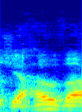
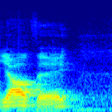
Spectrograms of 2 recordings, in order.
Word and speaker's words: Yahweh: that is the divine personal name of God, Yahweh, or Jehovah, or Jehovah, sometimes gets pronounced, but it's probably more like Yahweh.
